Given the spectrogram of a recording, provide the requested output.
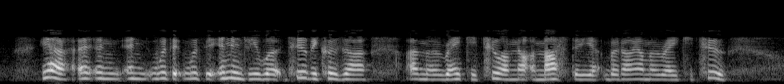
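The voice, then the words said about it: Slight, watered-down English accent. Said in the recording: “you've got a bit of that accent still. ... I probably won't lose that, although it's been watered down a bit.”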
